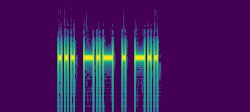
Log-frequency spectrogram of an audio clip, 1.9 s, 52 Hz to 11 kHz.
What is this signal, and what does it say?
Morse code, heard as a keyed tone, about 50 wpm, 700 Hz. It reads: SKED
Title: Abbreviations 50wpm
